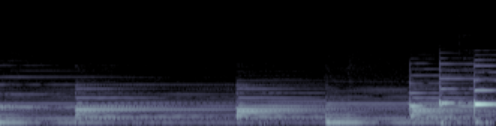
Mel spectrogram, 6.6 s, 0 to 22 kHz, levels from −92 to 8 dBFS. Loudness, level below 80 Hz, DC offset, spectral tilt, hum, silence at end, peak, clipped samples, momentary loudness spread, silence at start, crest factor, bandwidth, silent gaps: -33 LUFS; -56 dBFS; under 0.1%; -9.5 dB/octave; none; 0 s; -10 dBFS; under 0.1%; 16 LU; 0 s; 22 dB; 4.1 kHz; none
